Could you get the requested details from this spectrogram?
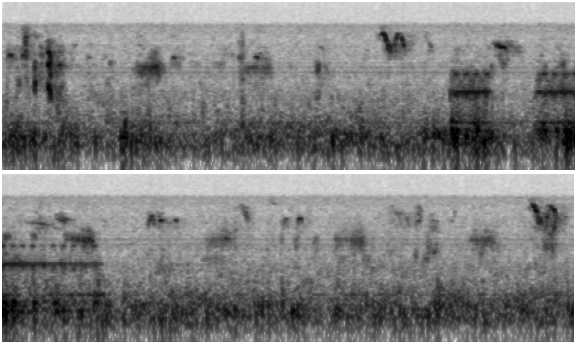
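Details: At the Riet Vell reserve lagoon in the Ebro Delta, purple swamphen parents call to their three chicks at feeding time: two nasal, honking calls of one to two seconds each, amid scattered faint chirps and a steady low background hum.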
